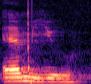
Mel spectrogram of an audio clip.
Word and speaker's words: mu: force which is equal to MU it is pronounced as mu mu and n is the normal force and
